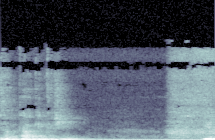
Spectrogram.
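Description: A woman's voice moaning in pain, trailing off under a second in, then a gasping breath near the end.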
